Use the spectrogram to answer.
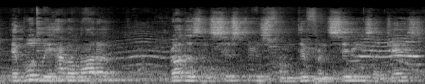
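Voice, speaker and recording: Clear background music under a man's fairly quick delivery. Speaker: preacher. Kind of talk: sermon. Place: church. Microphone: handheld.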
